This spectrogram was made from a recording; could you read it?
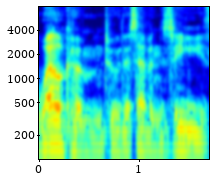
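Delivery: showy, grand captain voice with showman flair. Voicing a gaudy captain welcoming passengers aboard: [name]'s showy captain voice. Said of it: "He's just going, like".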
